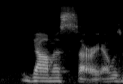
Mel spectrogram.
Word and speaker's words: Llamas: Um, and they're going to try to compete with David Mure and they're going to try to compete with Tom Llamas Yamas. Sorry, I was mispronounced his last name.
